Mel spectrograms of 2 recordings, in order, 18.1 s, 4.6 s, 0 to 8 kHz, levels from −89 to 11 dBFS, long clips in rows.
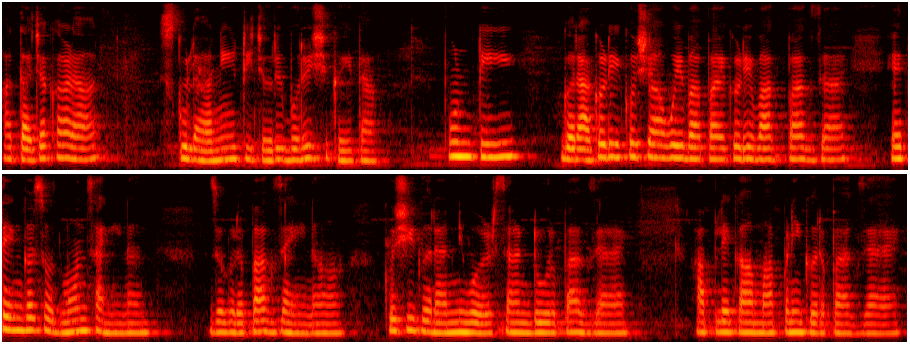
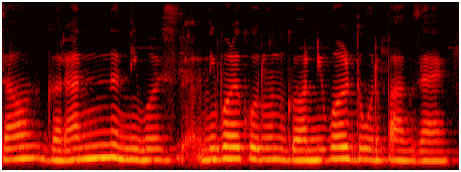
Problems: constant background noise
